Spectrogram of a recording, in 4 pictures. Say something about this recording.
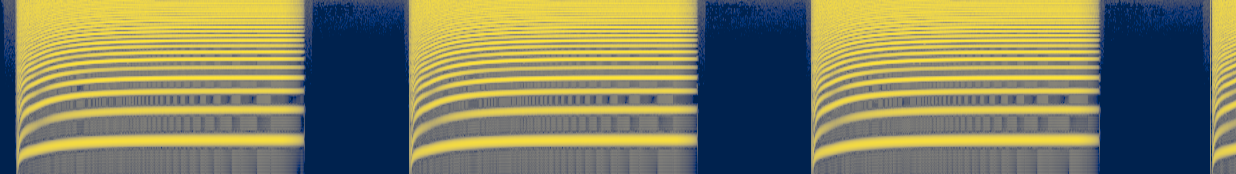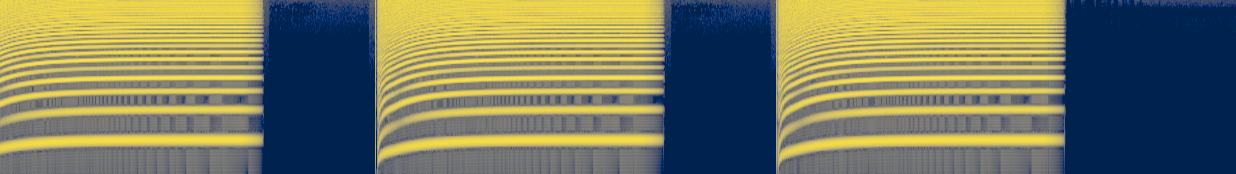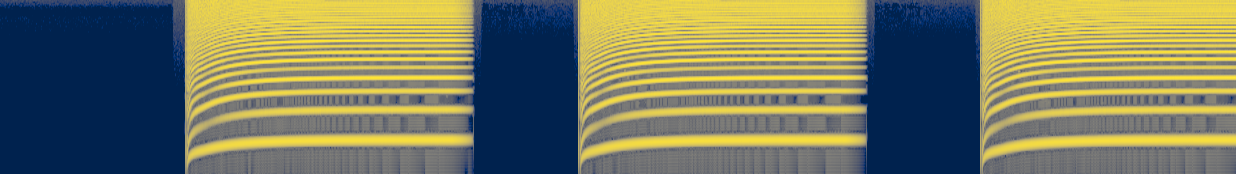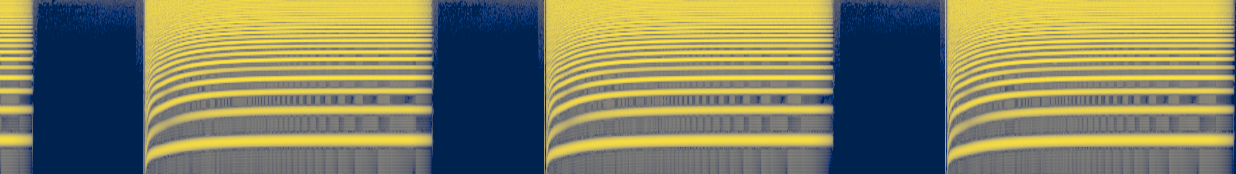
Loud Emergency Alarm
I cannot find this anywhere else, so here it is. Ripped from my school alarm system.
alarm, horn, warning, alert, sirens, emergency, klaxon, siren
